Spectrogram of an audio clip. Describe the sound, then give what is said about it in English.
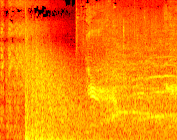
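Missiles firing and exploding in a battle: a sudden loud blast bursts in after a brief lead-in and rolls into a sustained heavy roar, with a thin whining tone sweeping through the later part. “As Commander Ackbar leads his men to the battle, he awaits until the perfect moment to fire all missiles. Fire!”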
